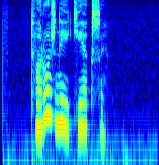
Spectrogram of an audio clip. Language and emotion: Russian, neutral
